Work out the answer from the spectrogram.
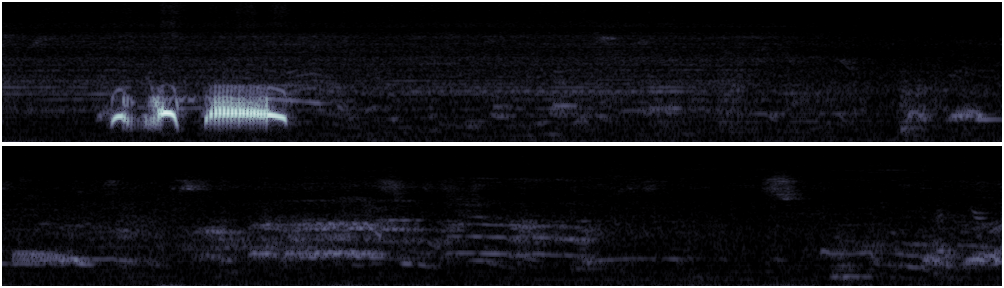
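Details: ['Decoy spotted dove used for luring wild birds: one loud burst of coos near the start, then only faint, scattered low sounds for the rest.']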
